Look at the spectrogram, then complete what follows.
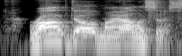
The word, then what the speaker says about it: rhabdomyolysis: Yeah, after being diagnosed with potentially fatal condition called rhabdomyolysis.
